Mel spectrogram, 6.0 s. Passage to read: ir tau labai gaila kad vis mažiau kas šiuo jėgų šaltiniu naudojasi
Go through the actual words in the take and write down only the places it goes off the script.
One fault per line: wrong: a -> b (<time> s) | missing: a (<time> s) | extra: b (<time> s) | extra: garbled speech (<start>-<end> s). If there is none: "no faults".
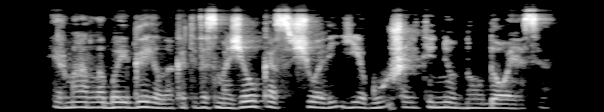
wrong: tau -> man (0.7 s)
